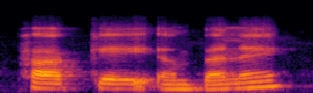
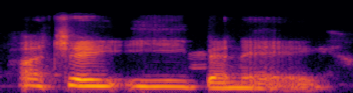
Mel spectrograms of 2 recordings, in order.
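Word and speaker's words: Pace e Bene: And I'm not sure how to pronounce the organization. Is it Pace and Bene? Pace y Bene.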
